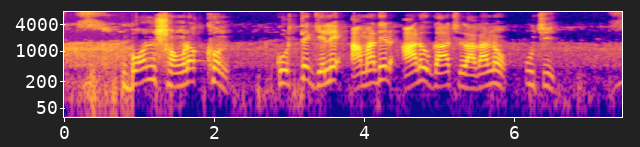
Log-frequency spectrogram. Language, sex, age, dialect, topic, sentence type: Bengali, male, <18, Standard Colloquial, agriculture, statement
